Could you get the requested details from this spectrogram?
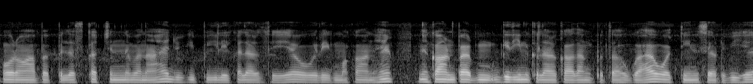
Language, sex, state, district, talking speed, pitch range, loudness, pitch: Hindi, male, Chhattisgarh, Bilaspur, 255 wpm, 105-115 Hz, -22 LUFS, 105 Hz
